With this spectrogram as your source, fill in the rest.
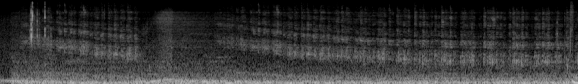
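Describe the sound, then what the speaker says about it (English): An LS V8 swapped into a car in Forza Horizon 5 idles with a steady, deep low-end rumble and a constant rough texture, close and unbroken throughout. "Oh my god, listen to that idle"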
